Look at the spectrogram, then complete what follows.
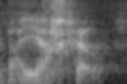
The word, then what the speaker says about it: Vayakhel: Episode 10, Vayakhel, or Vayakhel. Some people would like to pronounce it with the emphasis on the second syllable.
